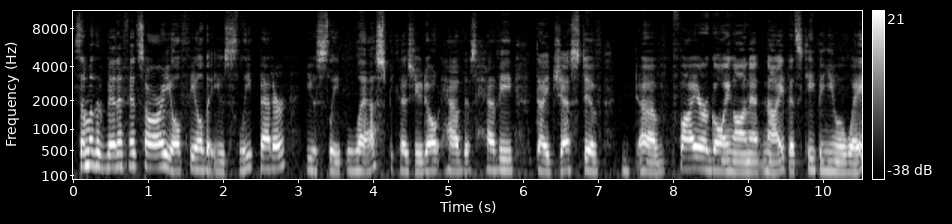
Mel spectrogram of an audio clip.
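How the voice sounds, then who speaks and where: A woman's plain, everyday voice, fairly low-pitched, with ordinary pitch variation at a fairly slow pace. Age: 60s. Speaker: raw food culinary school founder. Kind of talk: interview.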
